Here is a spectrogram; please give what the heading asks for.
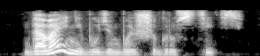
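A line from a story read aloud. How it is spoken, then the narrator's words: Gentle, affectionate. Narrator (Russian): ласково сказала она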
